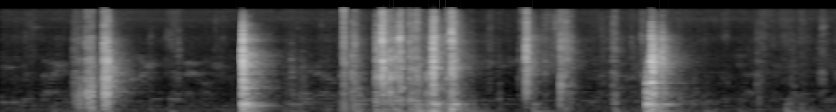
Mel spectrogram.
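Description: A deck of playing cards being handled on a tabletop: a run of sharp clicks and taps as the cards are shuffled, squared and set down, with a quick flurry of clicks about three seconds in.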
